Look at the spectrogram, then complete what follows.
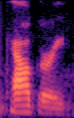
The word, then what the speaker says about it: Calgary: a rodeo cowboy in Calgary? David noticed that Carpathia had pronounced the city with emphasis on the second syllable, just like the locals.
